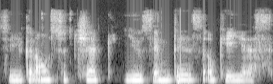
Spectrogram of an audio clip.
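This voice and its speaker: The voice is somewhat breathy at a moderate pace, with a dry, close sound with no echo. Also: woman. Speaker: teaching assistant. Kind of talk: tutorial.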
